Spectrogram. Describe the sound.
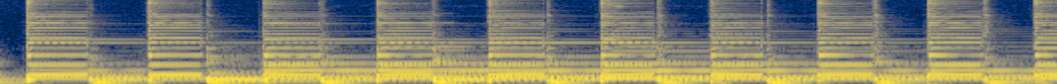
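Guitar picking: the thumb strikes the A string while the fingers brush upward across the high strings, repeating as a steady, even pattern of loud, ringing chord strokes that sound alone.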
